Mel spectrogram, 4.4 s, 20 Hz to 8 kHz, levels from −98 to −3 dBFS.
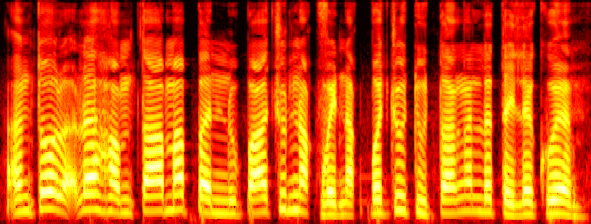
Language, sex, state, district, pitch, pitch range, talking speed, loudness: Wancho, male, Arunachal Pradesh, Longding, 180 Hz, 165-200 Hz, 230 wpm, -14 LUFS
